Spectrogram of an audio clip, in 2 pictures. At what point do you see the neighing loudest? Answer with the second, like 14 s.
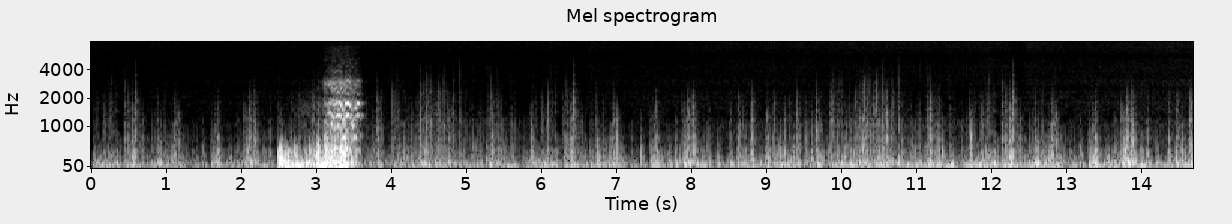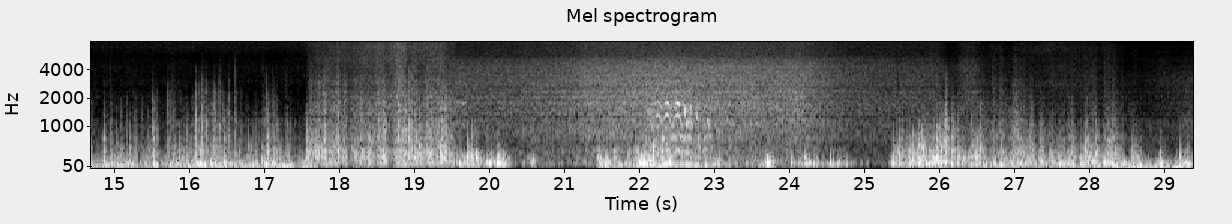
3 s.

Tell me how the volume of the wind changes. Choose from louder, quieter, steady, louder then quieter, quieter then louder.
louder.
